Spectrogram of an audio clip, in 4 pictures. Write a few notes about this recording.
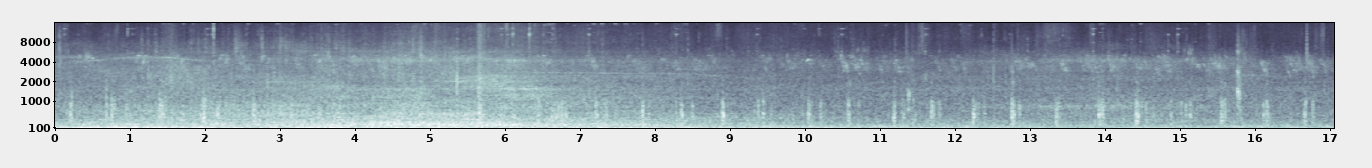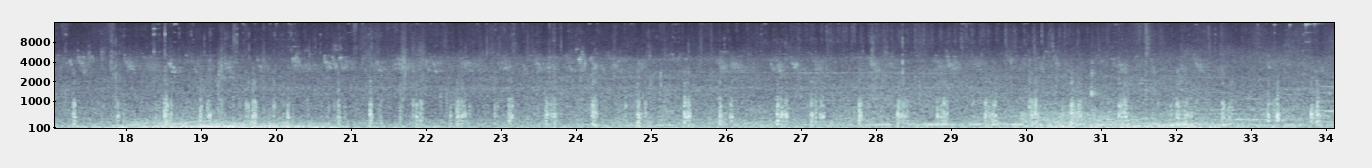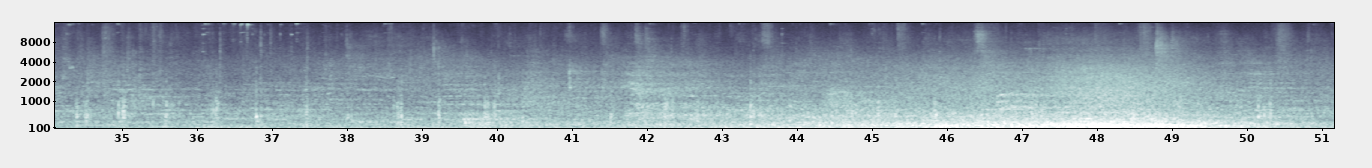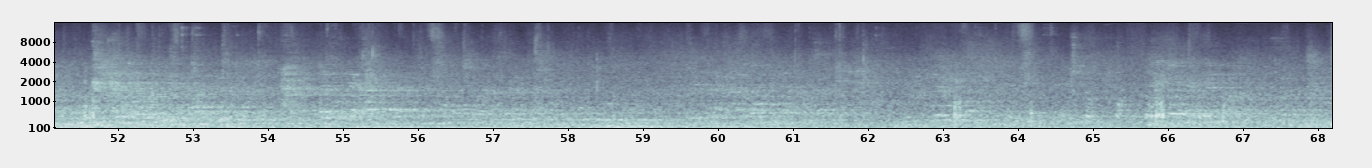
*Listen with headphones for best acoustic results. A short acoustic documentation of tones of spaces at Hauptbahnhof Weimar (Main Station of Weimar), First 35 seconds: ambience outside, 36 to 2:25: ambience inside hall, 2:26 to end: ambience of platform 3. Recording and monitoring gear: Zoom F4 Field Recorder, LOM MikroUsi Pro, Beyerdynamic DT 770 PRO/ DT 1990 PRO.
